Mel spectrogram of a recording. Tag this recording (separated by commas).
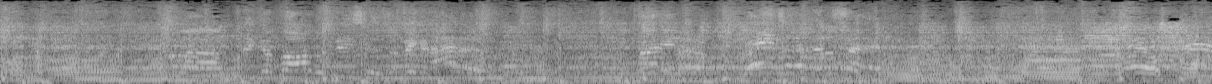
Music, Rock and roll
